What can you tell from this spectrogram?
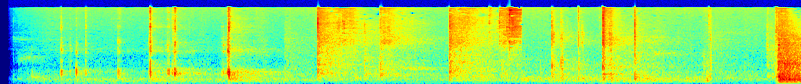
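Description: A string of sharp knocks and taps with two longer scraping sounds, then a loud, heavy thud near the end that rings on in a small, hard-surfaced room.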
